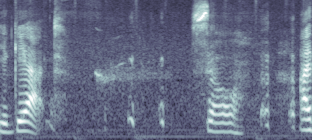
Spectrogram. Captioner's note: laughs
